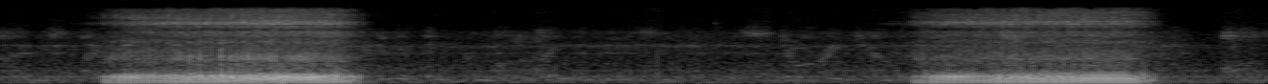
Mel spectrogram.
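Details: Person snoring: two loud, rumbling snores about four seconds apart with quiet breathing between them, ordinary snoring.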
